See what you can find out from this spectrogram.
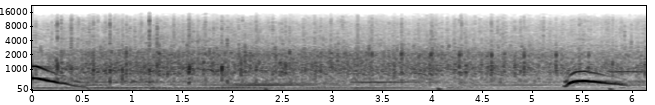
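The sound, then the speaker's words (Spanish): A church audience applauds steadily for several seconds, a dense, even clatter of many hands, with a brief swooping vocal tone at the start and another near the end. “Ay, hermano, aplaude.”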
